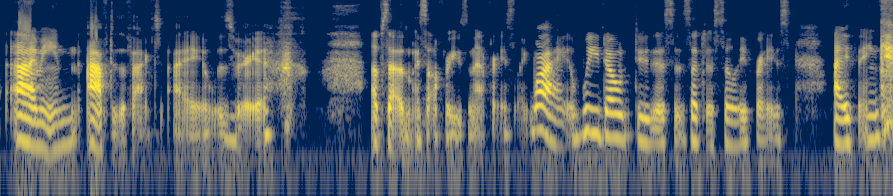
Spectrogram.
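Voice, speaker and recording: A young mother chats through a story in a lowish voice, full of "like" and "um". She laughs often as she talks. The delivery is relaxed and unscripted, like a casual podcast monologue. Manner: chatty, laughs often, filler "like" and "um".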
